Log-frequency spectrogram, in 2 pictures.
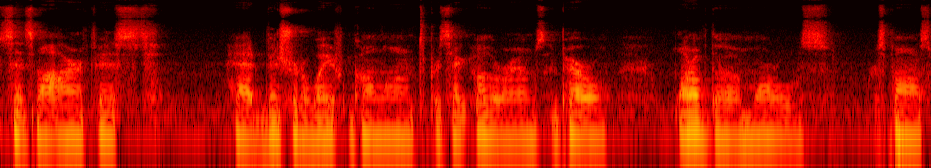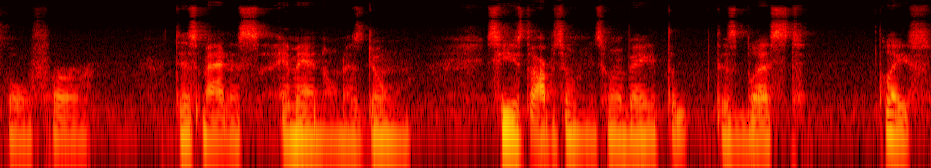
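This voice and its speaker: Over noticeable background noise, a man with a medium pitch speaks at a moderate pace in a monotone, flat intonation, with long, frequent pauses. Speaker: gaming channel creator. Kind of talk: reading aloud. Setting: home bedroom. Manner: stutters at times.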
